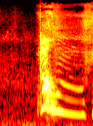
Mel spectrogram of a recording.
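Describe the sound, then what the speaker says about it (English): A single dog gives one short, whining yelp that rises and falls, fairly close and clear, after a brief quiet lead-in with low background murmur. "They are barking at you."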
